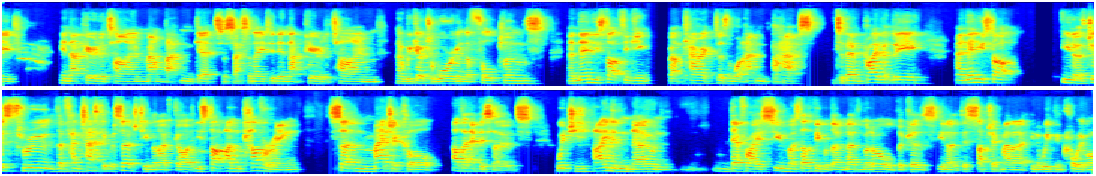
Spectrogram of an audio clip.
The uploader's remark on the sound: Unfortunately the team couldn’t get in a physical room together due to COVID-19 protocol, so this was recorded online.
